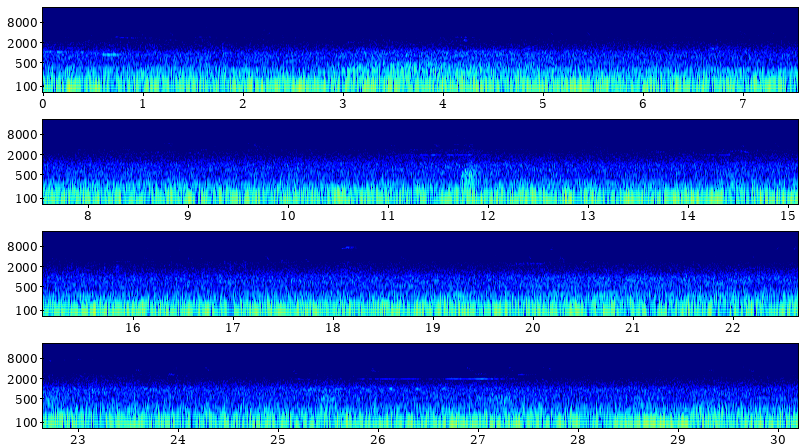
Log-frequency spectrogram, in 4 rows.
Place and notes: Rijeka, Croatia, Natural History Museum - Natural History Museum 01
Primorsko-Goranska županija, Hrvatska, 1 April, ~17:00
